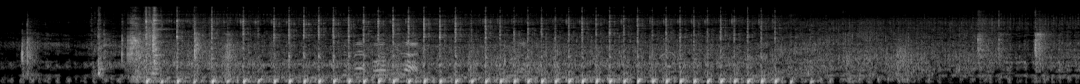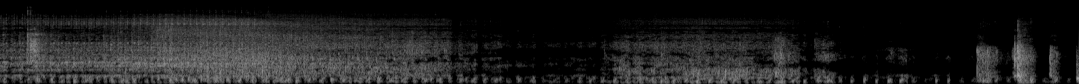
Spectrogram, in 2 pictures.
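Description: Small boat's engine catching about a second in and running with a slow, even putter of roughly ten beats a second. Partway through the beat smooths into a steadier sound as the engine picks up, then it dips briefly near the end.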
